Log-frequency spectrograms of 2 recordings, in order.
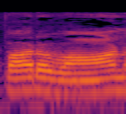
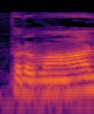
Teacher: ਰਾਰਾ ਪੂਰਾ ਪਰਵਾਨ ਬੋਲਣਾ, ਪ੍ਰਵਾਨ ਨਹੀਂ ਕਹਿਣਾ। ਜੇ ਪ੍ਰਵਾਨ ਕਵਾਂਗੇ ਤਾਂ ਹੇਠਾਂ ਰਾਰਾ ਲੱਗ ਜਾਂਦਾ।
